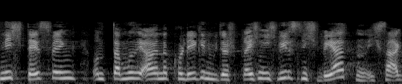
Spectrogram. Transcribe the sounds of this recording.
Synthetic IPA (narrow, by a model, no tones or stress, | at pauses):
nɪçt̚d̥ɛsv̥eːɡŋ̩ʊnt̚d̥aːmʊsɪçaʊæɪnɐkʰoleːɡɪnviːdɐʃpʁ̥ɛçn̩ɪçv̥ɪlsnɪçtv̥eːɐdn̩ɪçsaːɡ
